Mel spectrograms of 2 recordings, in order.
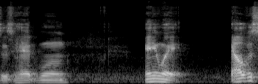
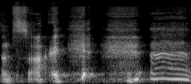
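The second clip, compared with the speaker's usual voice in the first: laughing; 12 semitones higher, 4 dB quieter than usual. Real, not acted. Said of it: "I can't even speak 'cause of my dentures".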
